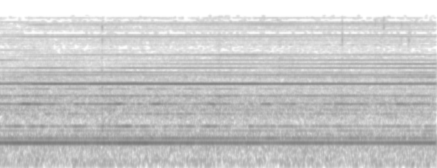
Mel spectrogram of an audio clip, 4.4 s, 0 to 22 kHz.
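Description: Canon SELPHY CP1500 dye-sublimation photo printer whining steadily as it feeds the paper through to print one of its colour layers.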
